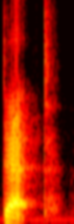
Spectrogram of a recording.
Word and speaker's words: debt: as silent graphemes like in the word debt we don't say the B and then diphthongs are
